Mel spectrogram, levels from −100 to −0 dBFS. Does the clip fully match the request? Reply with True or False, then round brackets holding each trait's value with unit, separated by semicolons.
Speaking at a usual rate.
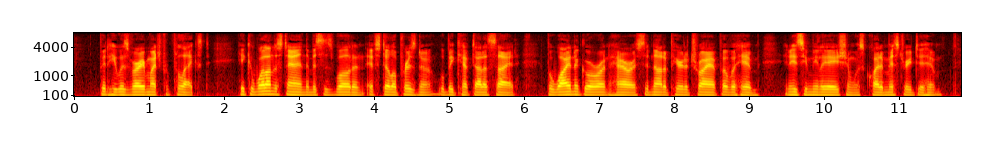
False (225 wpm)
